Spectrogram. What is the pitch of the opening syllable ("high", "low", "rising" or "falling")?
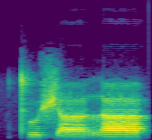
high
